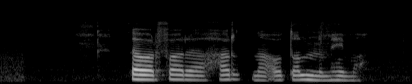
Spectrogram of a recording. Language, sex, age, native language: Icelandic, male, 13, Icelandic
